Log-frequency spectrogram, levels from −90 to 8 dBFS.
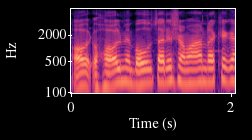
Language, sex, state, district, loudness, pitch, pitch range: Hindi, male, Jharkhand, Garhwa, -14 LUFS, 175 Hz, 165-175 Hz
